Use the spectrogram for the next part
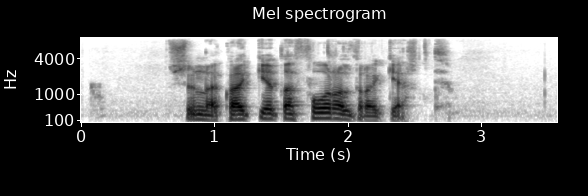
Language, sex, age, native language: Icelandic, male, 50-59, Icelandic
